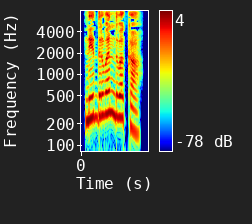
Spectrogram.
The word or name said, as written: ನಿದ್ರ್ವಂದ್ವಕ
